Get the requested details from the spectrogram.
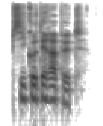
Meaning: psychotherapist
- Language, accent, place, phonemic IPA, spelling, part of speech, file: French, France, Lyon, /psi.kɔ.te.ʁa.pøt/, psychothérapeute, noun, LL-Q150 (fra)-psychothérapeute.wav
